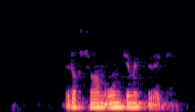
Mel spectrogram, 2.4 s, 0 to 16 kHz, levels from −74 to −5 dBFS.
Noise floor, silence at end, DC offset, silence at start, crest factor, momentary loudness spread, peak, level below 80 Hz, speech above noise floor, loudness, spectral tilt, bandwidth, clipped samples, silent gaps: -71 dBFS; 0.25 s; under 0.1%; 0.8 s; 18 dB; 14 LU; -4 dBFS; -46 dBFS; 53 dB; -20 LUFS; -11 dB/octave; 3.4 kHz; under 0.1%; none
